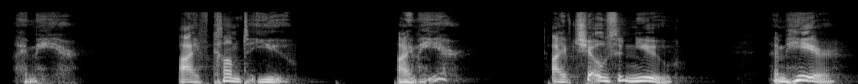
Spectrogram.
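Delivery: speaking in a whisper. Voicing God coming close to people at Christmas: whispering. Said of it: "He came whispering".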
